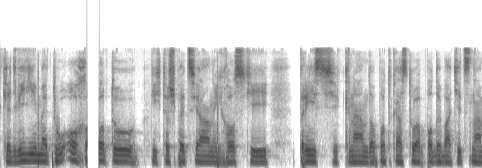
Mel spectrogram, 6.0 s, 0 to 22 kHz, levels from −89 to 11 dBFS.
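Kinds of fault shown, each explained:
Loud pop: Sharp pulses sit on top of the speech, which carries on underneath without a break. A pair of pops falls between 0.48 and 0.68 s and a single one at 2.72 to 2.74 s, each peaking roughly 15 dB above the surrounding signal. This is likely a brief voltage spike, such as a switch or static discharge, passing through the audio chain. Unlike a dropout, nothing is removed. A burst of energy is added.
Playback stall: From 1.09 to 1.24 s the speech halts in mid-flow and the output goes completely silent for about 154 ms. This likely comes from the player running short of data or having its audio thread blocked briefly. Unlike a pop, nothing is added over the sound. Unlike a packet-loss gap, no filler noise or repeated fragment covers the hole.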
